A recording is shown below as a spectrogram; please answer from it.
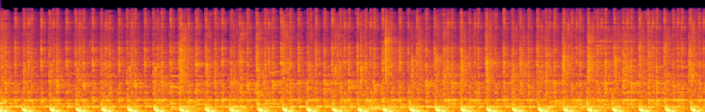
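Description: Instrumental folk music played live by a band: a steady low drum beat about three times a second under sustained low held tones.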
